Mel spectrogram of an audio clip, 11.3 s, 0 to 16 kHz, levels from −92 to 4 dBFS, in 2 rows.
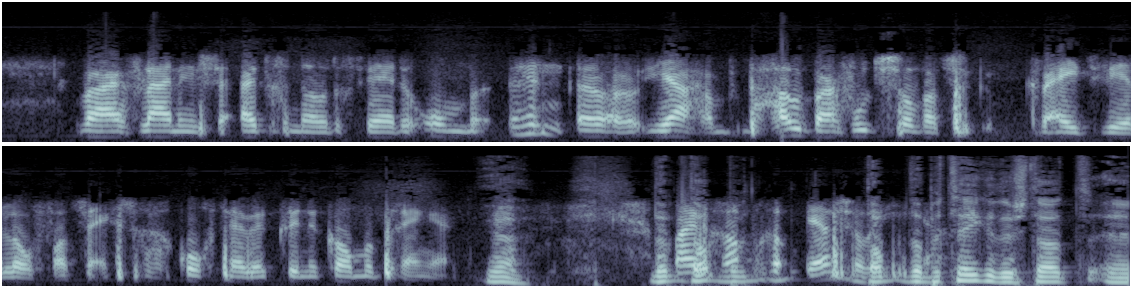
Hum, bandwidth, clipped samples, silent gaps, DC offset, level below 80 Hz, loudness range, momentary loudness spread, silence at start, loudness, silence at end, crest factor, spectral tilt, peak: none; 12.5 kHz; under 0.1%; none; under 0.1%; -50 dBFS; 3 LU; 9 LU; 0.4 s; -20 LUFS; 0 s; 18 dB; -5.5 dB/octave; -2 dBFS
